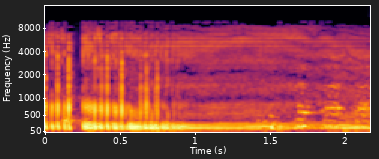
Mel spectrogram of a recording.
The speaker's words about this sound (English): And that is not a sound effect. That is an actual fart, Tony.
